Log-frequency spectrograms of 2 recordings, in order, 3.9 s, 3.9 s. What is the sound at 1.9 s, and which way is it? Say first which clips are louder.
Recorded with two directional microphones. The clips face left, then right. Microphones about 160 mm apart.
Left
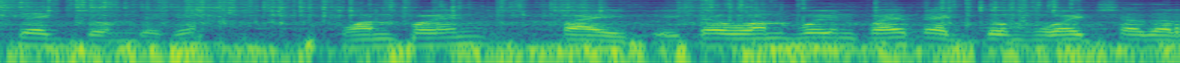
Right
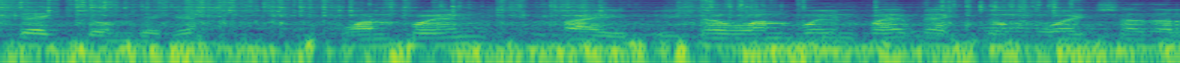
Speech: left 6 dB; 50° left (ahead or behind).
